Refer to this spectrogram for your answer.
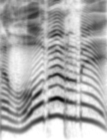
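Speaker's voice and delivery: fake accent slipping into Scottish. Trying out accents, another speaker notes it slips: put-on accent slipping into Scottish. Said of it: "You're watching way too much Lemmy".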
